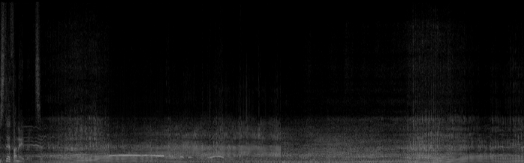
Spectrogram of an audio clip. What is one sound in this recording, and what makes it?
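A dirt bike engine revs loudly, rising and falling.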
